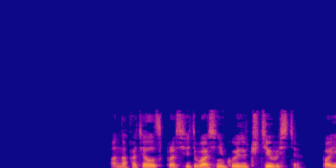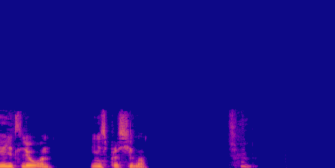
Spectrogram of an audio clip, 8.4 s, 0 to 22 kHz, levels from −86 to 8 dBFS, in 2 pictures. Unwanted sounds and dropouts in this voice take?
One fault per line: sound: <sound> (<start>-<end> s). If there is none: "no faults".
sound: sneeze (7.1-7.4 s)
